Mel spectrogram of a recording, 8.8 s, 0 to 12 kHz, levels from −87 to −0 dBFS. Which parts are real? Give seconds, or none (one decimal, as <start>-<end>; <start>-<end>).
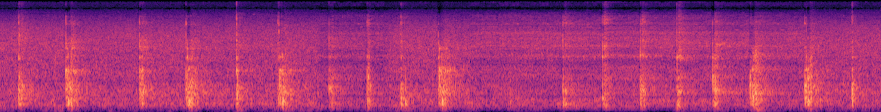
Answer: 0.0-3.2; 3.9-4.7; 8.0-8.8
